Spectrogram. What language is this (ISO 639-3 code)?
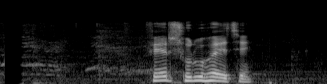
ben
